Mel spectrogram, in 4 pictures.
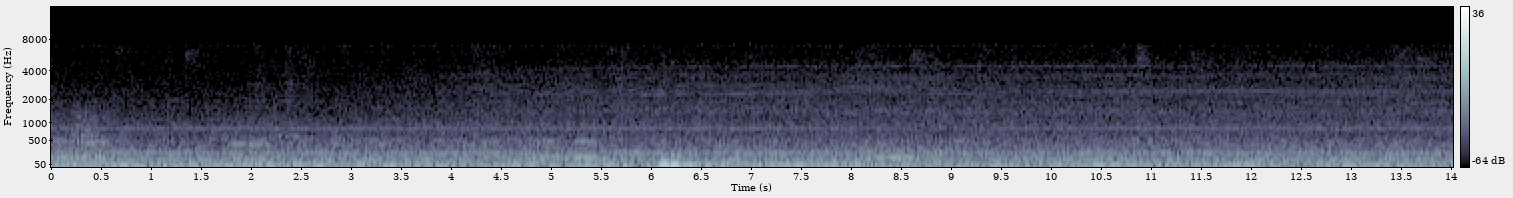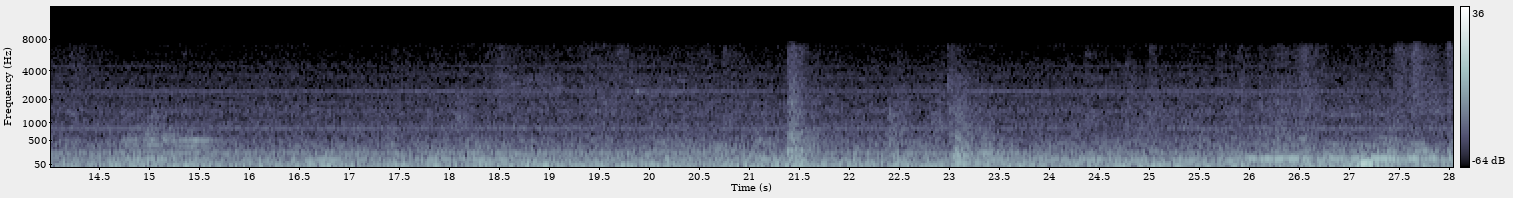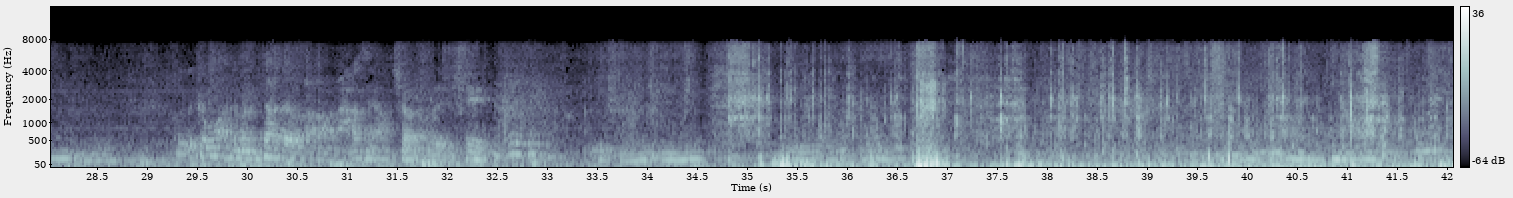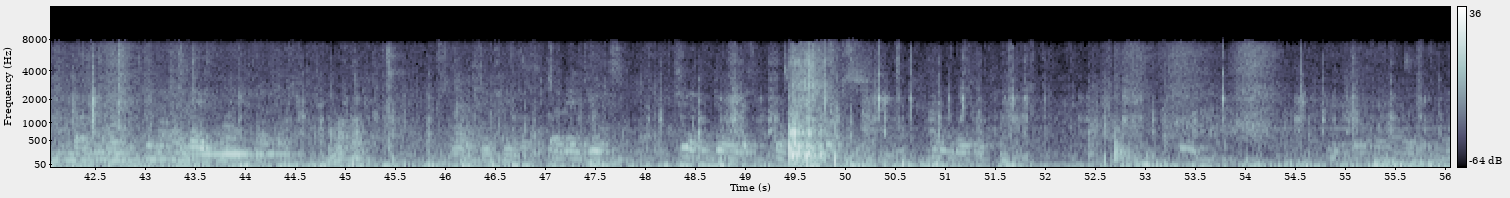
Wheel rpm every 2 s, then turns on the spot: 0, 0, 0, 0, 0, 0, 0, 0, 0, 0, 0, 0, 0, 0, 0, 0, 0, 0, 0, 0, 0, 0, 0, 0, 0, 0, 0, 0.
none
